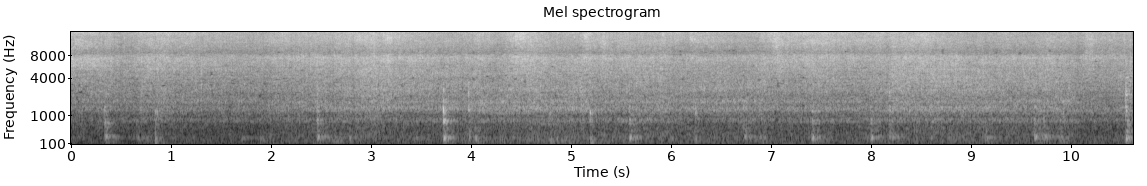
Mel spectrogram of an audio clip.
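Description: Broccoli and carrots sizzling in butter in a stainless steel pan while being stirred with a wooden spatula. Under the steady sizzle the spatula knocks and scrapes against the pan about once a second, with one sharper knock about four seconds in.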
